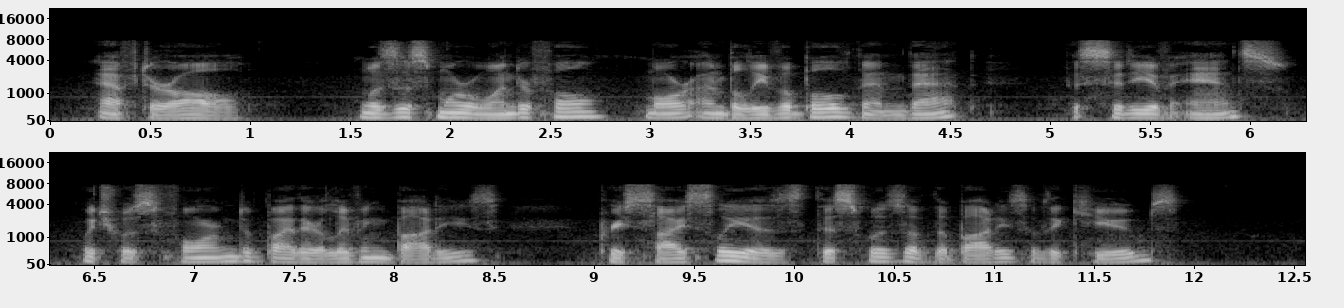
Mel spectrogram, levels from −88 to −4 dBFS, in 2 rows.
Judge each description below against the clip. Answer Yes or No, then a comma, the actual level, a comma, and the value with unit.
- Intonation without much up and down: No, average, 3.4 semitones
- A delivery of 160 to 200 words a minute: No, average, 150 wpm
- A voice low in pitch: Yes, low, 105 Hz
